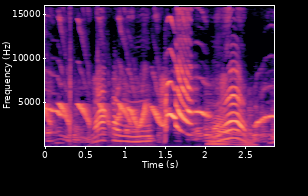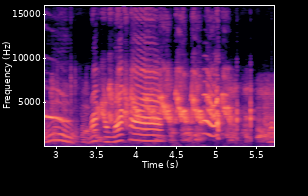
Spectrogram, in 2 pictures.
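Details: Tame green parrot talking without pause, word-like arched syllables, a throaty low falling phrase around two seconds, then dense high chatter and rising whistled notes.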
